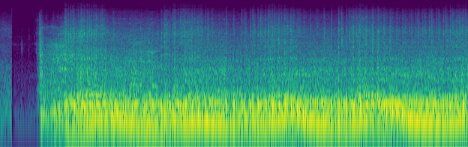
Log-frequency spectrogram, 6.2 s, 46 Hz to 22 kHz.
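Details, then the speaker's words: Terex 80-20 bulldozer diesel, sat 30 years, turbo up-pipes refitted after checking for oil: fires straight away into a strong even idle, no misfire or knock, no longer spitting oil from the turbo; normal running. "I mean, she sounds pretty good. >> It's not spitting oil out the turbo like it did before either."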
